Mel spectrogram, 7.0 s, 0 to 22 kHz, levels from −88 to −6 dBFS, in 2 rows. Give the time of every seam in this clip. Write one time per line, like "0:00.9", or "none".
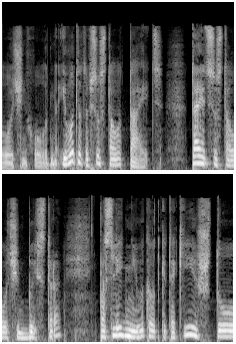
none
